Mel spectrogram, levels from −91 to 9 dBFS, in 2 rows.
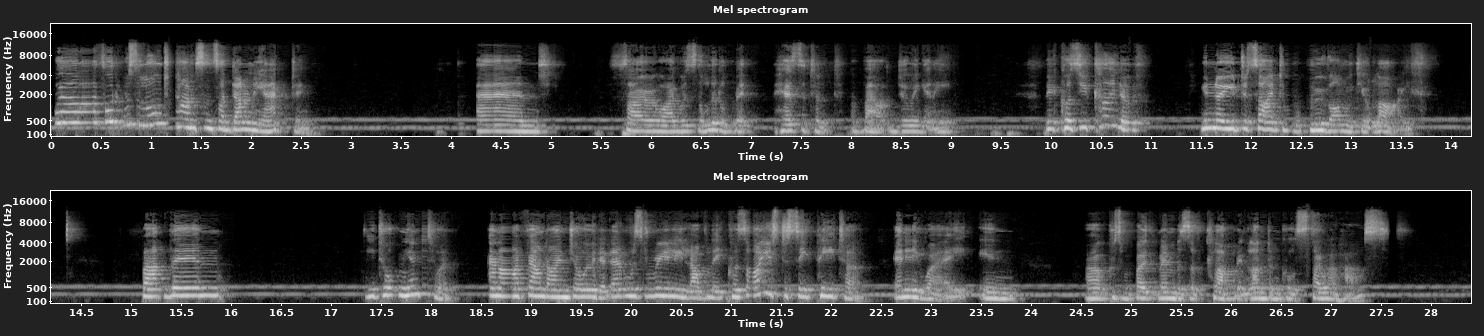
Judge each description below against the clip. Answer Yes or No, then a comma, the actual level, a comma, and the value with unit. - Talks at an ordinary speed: Yes, average, 165 wpm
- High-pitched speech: Yes, high, 235 Hz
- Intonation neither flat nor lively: No, wide, 7.3 semitones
